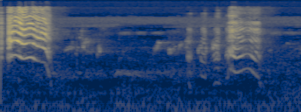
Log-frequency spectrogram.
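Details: An Indian parrot calls "Mithu Mithu": two loud, nasal, word-like phrases about two and a half seconds apart, with a few faint chirps in between.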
